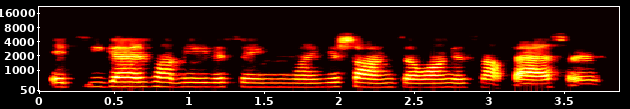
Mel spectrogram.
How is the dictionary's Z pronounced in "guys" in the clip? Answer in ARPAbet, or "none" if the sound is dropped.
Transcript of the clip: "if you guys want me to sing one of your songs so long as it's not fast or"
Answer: Z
